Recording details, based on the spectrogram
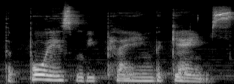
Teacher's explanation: boys play games will take approximately the same amount of time as saying the boys will be playing the games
